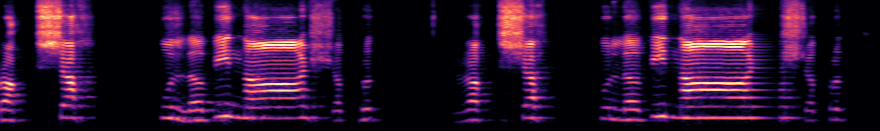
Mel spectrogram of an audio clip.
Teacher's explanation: क्ष जो आहे क्षत्रियाचा त्यामध्ये क हलका क आहे म्हणून रक्ष रक्ष नंतर विसर्ग त्याचं उच्चारण ख सारखं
